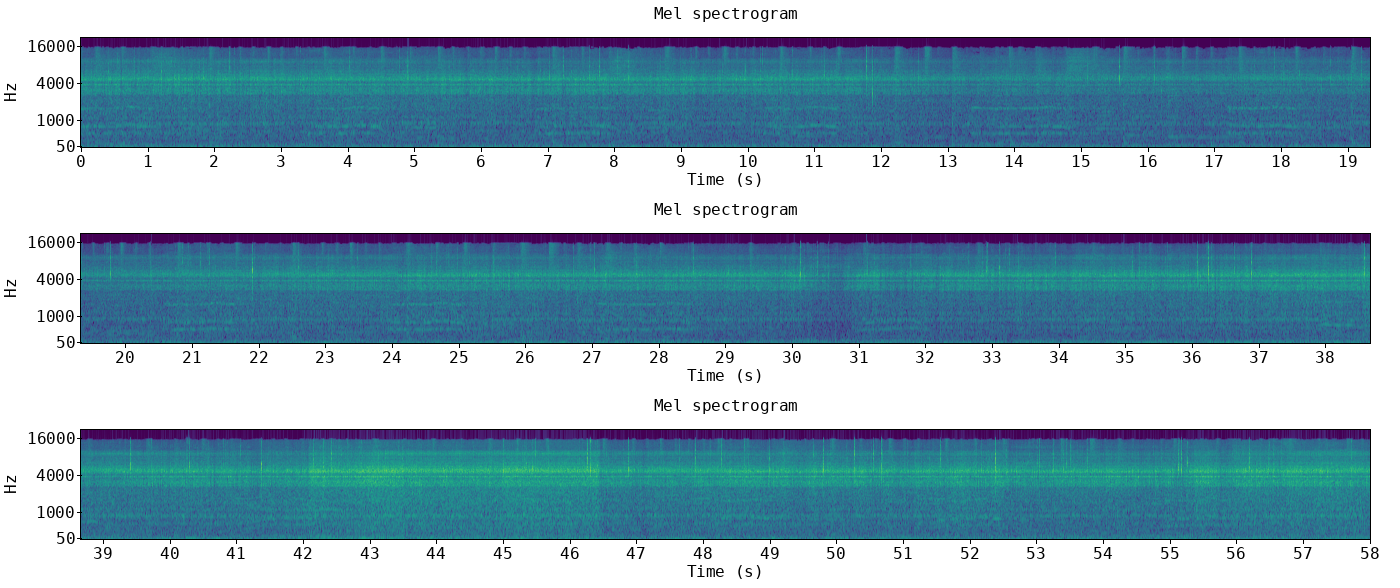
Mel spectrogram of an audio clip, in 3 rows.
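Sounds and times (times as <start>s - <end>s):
motorcycle on wet road: 0.0s - 58.0s
music playing: 0.0s - 58.0s
wind noise: 0.0s - 58.0s.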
